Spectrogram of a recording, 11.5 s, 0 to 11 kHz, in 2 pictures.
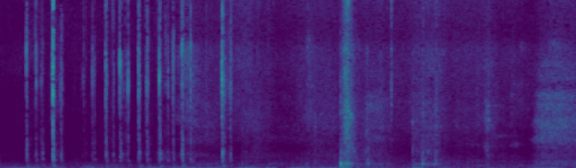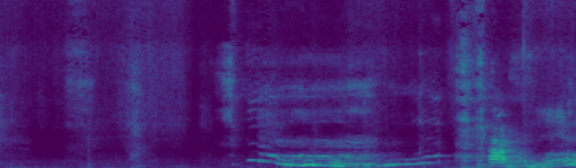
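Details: Keyboard typing and small room noises fill the first seconds indoors on 18 September 2022, then Robby, an attention-seeking English Cocker Spaniel, breaks in with a wavering moan and a second louder yowling whine.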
